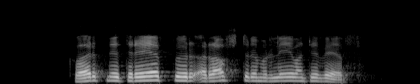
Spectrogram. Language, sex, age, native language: Icelandic, male, 50-59, Icelandic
